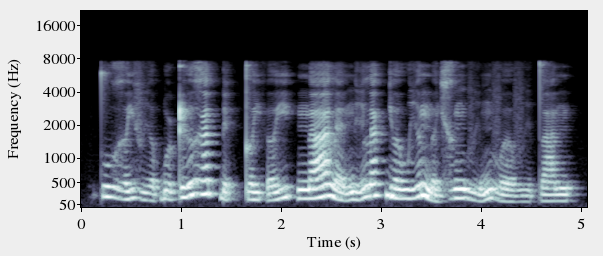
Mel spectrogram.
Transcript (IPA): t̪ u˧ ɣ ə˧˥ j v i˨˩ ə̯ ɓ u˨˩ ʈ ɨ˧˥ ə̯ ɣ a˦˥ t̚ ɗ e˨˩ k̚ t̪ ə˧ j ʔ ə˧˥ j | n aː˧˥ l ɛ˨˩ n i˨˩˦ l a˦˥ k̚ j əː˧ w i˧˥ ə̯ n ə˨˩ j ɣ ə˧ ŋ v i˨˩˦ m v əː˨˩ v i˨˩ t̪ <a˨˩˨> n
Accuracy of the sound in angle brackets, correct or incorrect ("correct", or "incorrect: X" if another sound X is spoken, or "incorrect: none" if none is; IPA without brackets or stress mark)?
incorrect: a˧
